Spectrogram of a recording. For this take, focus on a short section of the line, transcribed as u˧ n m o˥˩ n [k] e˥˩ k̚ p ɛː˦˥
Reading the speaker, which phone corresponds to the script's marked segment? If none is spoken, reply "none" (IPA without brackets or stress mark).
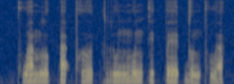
k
